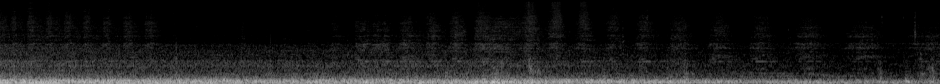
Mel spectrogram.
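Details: 2015 Honda Civic Si after a brake change: heavy low rumble with a rough scraping pulse three or four times a second, a loud grinding from the brakes; cause suspected, not confirmed.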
